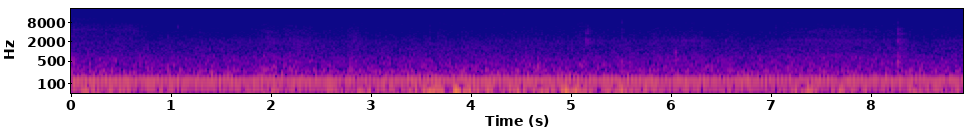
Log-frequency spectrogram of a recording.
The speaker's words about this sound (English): It's nice to hear the sound of the rain. This is the body of spring.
